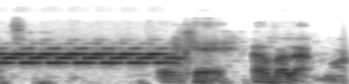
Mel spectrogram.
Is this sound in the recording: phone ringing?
yes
